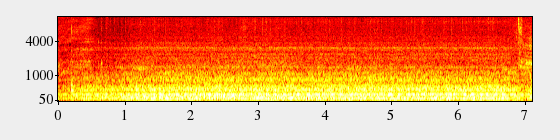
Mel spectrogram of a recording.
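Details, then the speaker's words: Yeston Zeaginal ZC-ZEUS XT 360mm AIO cooler pump, three-pin so always at 100% speed, on a Ryzen 9 5900X system: only a soft, steady low hum with a faint high whine; pump very quiet and healthy. "and as you can hear you can't really hear anything so it's very quiet"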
